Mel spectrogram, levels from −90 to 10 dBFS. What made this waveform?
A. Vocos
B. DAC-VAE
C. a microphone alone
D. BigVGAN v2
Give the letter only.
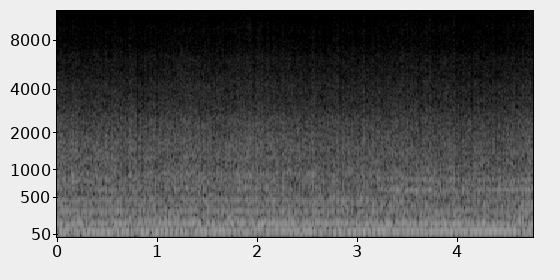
D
